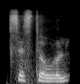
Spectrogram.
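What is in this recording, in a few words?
"systole", Indian English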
